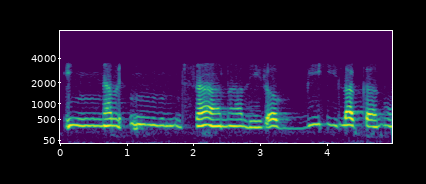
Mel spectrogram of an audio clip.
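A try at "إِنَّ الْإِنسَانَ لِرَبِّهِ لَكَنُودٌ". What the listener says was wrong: লিরাব্বিহি হার নিচে খাড়া জের আছে না, একালি লম্বা। বিহি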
